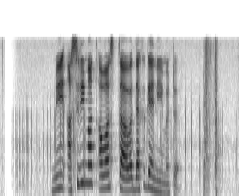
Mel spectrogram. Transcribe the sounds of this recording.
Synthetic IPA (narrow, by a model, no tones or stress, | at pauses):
meːʔasiɾimat̪aʋast̪aːʋəd̪ækəɡæniːməʈə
